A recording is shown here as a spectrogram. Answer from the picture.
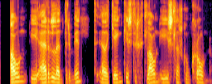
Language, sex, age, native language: Icelandic, male, 50-59, Icelandic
